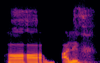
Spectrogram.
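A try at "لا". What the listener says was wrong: খ নয়, লাম আলিফ।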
